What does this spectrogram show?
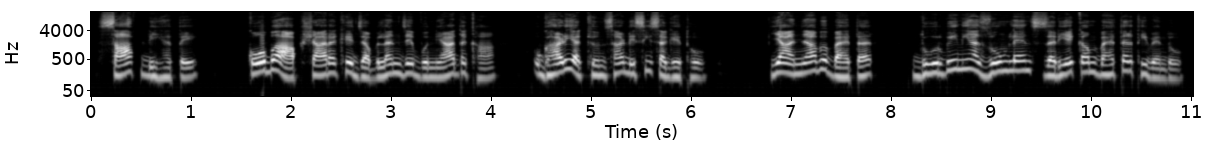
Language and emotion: Sindhi, neutral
